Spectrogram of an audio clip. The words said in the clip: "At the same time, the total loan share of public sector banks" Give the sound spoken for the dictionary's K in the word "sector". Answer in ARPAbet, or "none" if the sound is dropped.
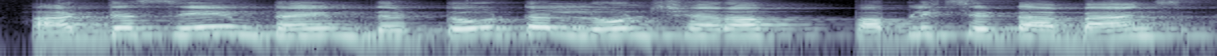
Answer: none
